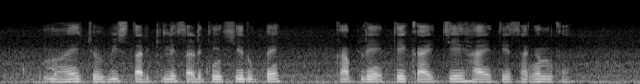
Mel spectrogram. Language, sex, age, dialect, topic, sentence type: Marathi, male, 25-30, Varhadi, banking, question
